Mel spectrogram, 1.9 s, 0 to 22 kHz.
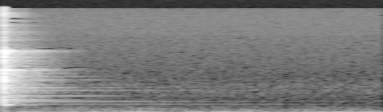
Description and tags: violin pizz non vib G#5
violin pizzicato "non vibrato"
violin, pizzicato, non-vibrato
